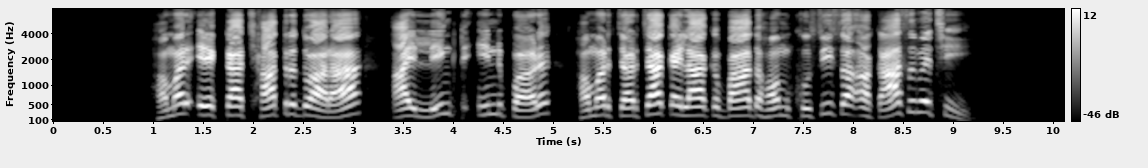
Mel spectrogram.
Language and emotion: Maithili, happy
